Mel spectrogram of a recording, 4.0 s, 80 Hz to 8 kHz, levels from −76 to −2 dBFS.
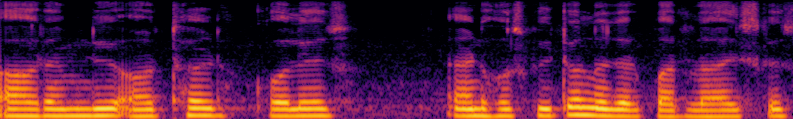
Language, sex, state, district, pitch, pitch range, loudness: Hindi, male, Gujarat, Valsad, 170 Hz, 165-170 Hz, -15 LUFS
